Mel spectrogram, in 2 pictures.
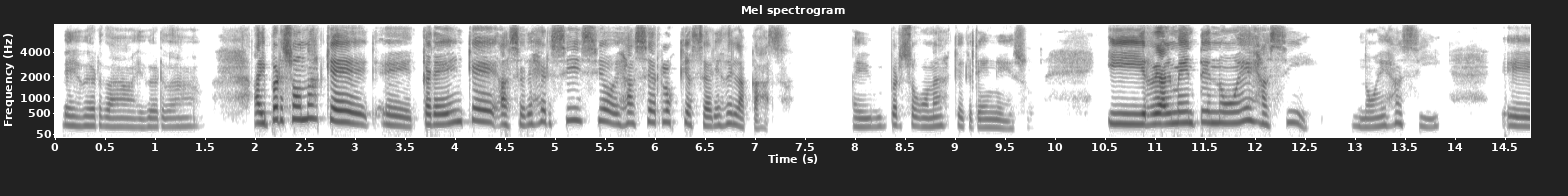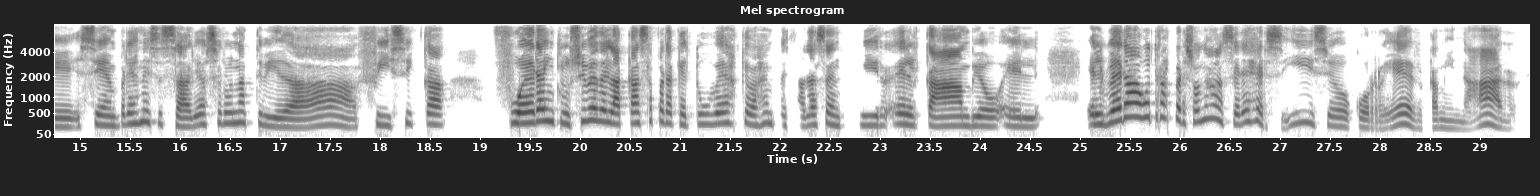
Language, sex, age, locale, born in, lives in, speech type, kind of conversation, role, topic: Spanish, female, 45-49, es-CL, Venezuela, Portugal, conversation, unstructured, none, ¿Alguna vez has sentido que hacer deporte te ayuda a ser más feliz?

